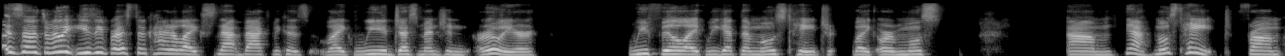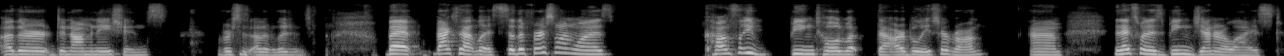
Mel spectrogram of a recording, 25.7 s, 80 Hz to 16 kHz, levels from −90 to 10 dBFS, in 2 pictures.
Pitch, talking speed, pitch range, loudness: 215 Hz, 155 wpm, 200-245 Hz, -22 LUFS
